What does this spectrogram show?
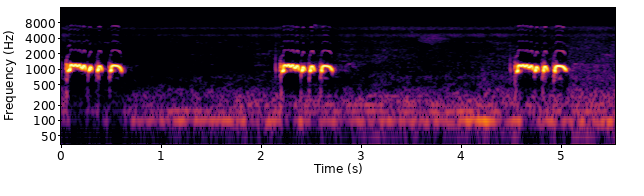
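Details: Local zebra dove in full song, original recording: a quick phrase of clipped, ringing coos ending in a longer note, repeated three times at intervals of about two seconds, with quiet low background rumble between.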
